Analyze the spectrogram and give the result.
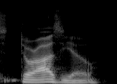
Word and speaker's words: D'Orazio: It's Valerie, I believe it's D'Orazio, D apostrophe O-R-A-Z-I-O.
